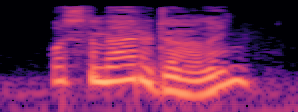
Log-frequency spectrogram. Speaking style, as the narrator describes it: Lisa asked him uneasily

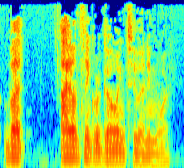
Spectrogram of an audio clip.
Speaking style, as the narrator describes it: sighs

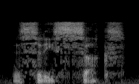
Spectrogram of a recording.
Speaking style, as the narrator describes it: I mutter

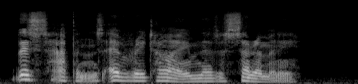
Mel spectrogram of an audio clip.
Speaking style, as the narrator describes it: he said wearily

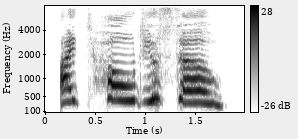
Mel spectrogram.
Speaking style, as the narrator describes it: Sophie screamed

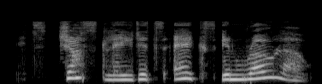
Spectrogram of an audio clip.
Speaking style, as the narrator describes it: Charmaine whispered

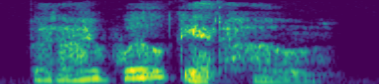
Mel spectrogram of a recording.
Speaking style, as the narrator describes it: told herself, sleepily

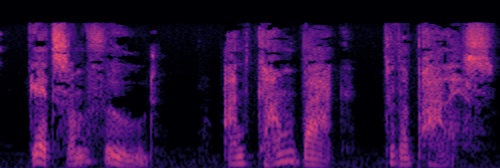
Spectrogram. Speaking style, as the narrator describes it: he whispered

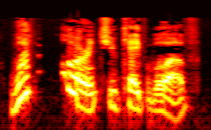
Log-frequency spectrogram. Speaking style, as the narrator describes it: She asks, sobbing

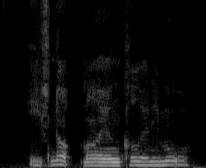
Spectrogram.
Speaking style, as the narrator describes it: he said thickly

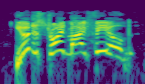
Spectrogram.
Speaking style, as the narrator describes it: shrieked

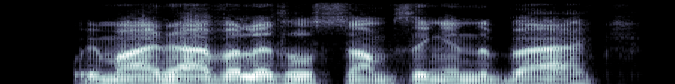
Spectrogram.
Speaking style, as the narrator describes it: Coach said

